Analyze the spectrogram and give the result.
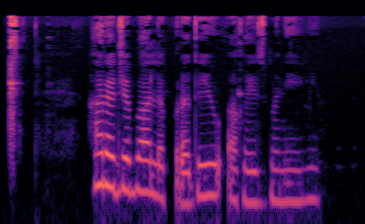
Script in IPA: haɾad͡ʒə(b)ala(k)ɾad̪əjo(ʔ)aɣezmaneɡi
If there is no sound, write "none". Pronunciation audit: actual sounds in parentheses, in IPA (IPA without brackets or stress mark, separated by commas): b, p, ʔ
